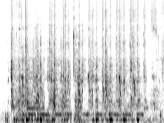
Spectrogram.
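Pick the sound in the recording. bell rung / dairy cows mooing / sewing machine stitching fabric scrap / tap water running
sewing machine stitching fabric scrap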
